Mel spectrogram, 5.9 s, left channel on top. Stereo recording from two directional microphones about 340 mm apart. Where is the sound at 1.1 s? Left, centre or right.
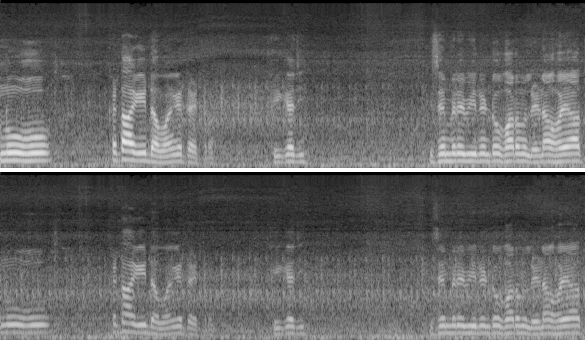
Centre.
